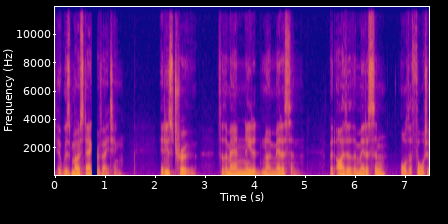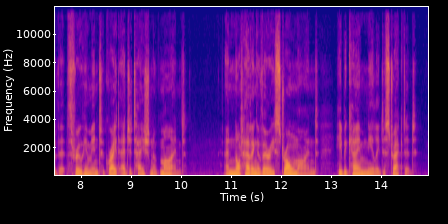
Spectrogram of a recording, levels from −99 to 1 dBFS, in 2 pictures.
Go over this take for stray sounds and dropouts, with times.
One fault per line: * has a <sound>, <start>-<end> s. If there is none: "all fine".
* has a dropout, 0.7-0.8 s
